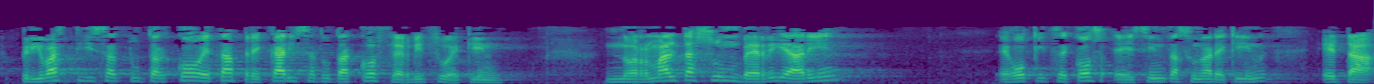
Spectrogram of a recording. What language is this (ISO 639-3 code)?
eus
